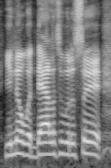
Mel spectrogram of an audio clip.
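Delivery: loud, heated build-up; shouting rant. Real, not acted. Host about to voice Dallas fans, loud. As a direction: raise the voice to set up the quote.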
